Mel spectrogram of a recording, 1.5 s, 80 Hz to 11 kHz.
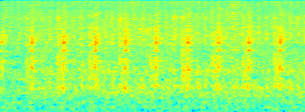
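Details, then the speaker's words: Peugeot 407 1.6 HDi diesel idling, odd noise since a road trip, slight white smoke from the rear: sharp light ticking about six per second from the top end; cause unclear, tappets or valve gear suspected. "فيها صوت غريب شويه صار له بعد ما خرج بها في الطريق"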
